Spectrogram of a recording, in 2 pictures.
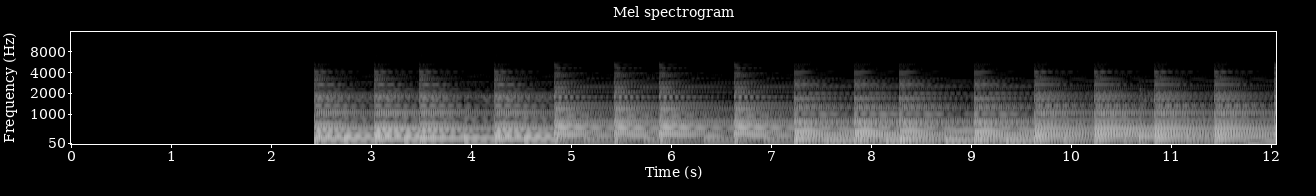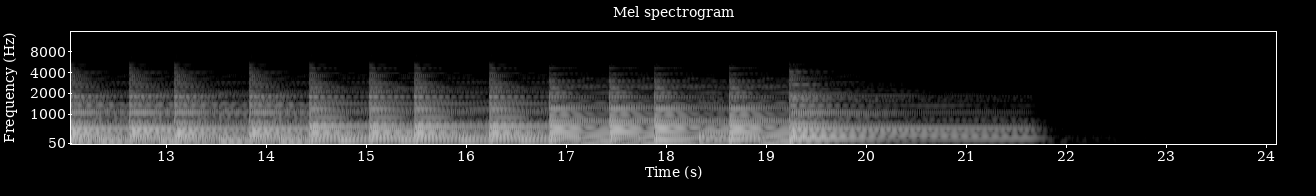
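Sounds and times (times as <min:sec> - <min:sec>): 
piano minor chord: 0:02.4 - 0:21.8.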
